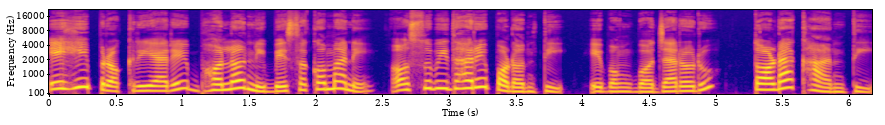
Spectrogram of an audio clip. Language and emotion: Odia, neutral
